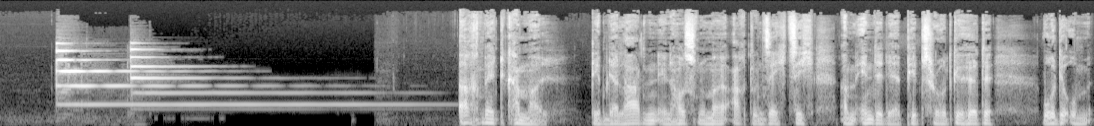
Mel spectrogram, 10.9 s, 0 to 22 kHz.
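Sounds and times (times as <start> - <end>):
house doorbell ding-dong chime: 0.6 - 4.6
speech: 4.6 - 10.9.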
